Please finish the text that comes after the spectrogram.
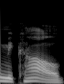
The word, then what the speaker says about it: Mikal: It's Mikal Bridges. So I do Mikal, but like Michael.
